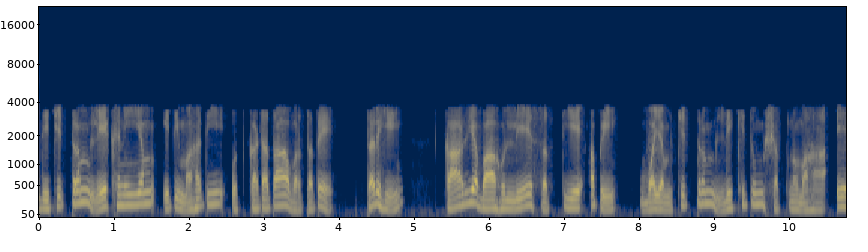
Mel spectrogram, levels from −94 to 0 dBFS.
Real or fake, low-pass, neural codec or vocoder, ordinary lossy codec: fake; 3.6 kHz; codec, 16 kHz, 16 kbps, FunCodec, trained on LibriTTS, 50 frames a second; MP3, 32 kbps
